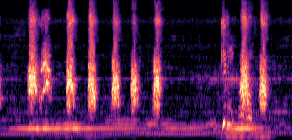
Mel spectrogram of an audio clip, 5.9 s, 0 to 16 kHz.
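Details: A very excited female Australian Shepherd attacks a vacuum cleaner, giving short, harsh yelps about two each second, with a brief pause before a final cluster, over the vacuum's steady motor hum; 1 May 2021.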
